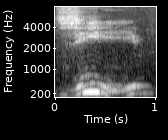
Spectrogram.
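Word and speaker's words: जीवे: way every time so jeeve just space out the sounds it's a ja and an e and to live to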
